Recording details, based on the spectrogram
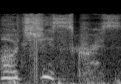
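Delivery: scared, frightened, afraid voice. Streaming a game and running from a threat, the player reacts scared. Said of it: "I'm so scared".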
